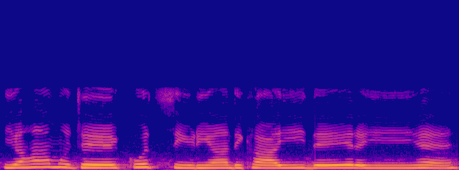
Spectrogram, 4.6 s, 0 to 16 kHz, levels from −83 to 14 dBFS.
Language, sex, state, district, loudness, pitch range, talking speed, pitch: Hindi, female, Madhya Pradesh, Katni, -13 LUFS, 245-275 Hz, 105 wpm, 255 Hz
